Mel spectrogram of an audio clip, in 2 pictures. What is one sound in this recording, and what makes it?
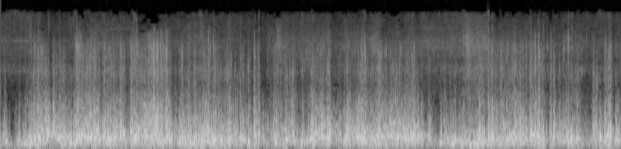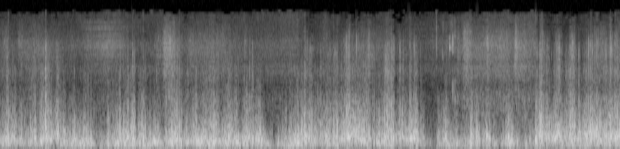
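Strong wind roars and buffets loudly outdoors.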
